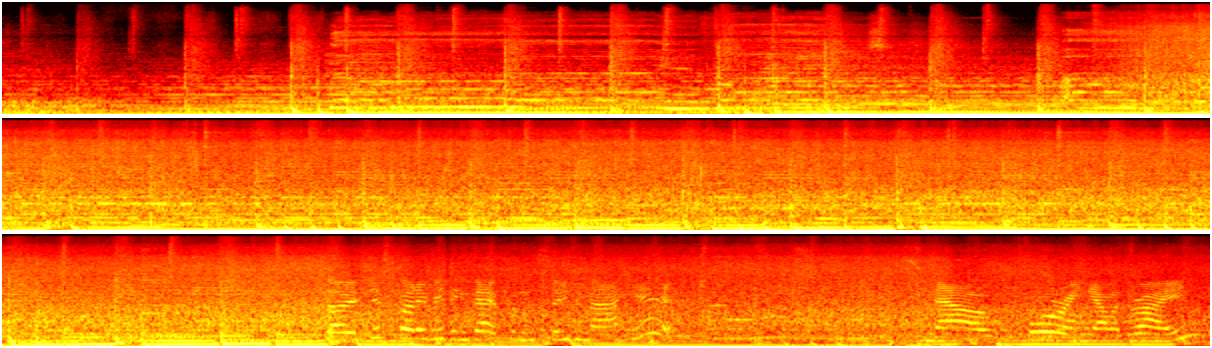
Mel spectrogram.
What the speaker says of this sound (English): Pouring down with rain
